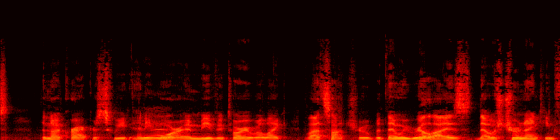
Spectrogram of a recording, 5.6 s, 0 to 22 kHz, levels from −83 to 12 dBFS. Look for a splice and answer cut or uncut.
cut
